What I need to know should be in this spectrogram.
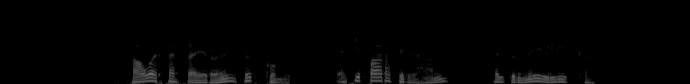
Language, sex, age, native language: Icelandic, male, 60-69, Icelandic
